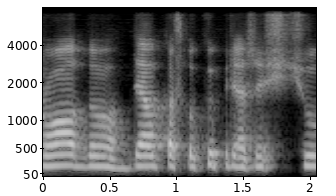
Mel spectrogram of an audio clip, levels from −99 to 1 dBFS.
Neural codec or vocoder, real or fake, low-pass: codec, 16 kHz, about 1 kbps, DyCAST, with the encoder's durations; fake; 7.2 kHz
